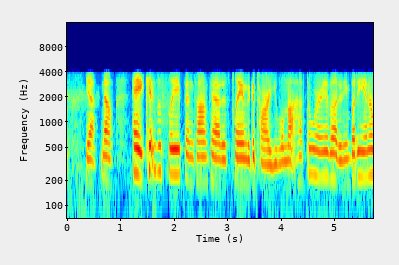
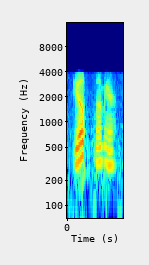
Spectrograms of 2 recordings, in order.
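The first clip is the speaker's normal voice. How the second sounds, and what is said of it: Flat, unenthusiastic delivery. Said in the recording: “don't you sound enthusiastic”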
